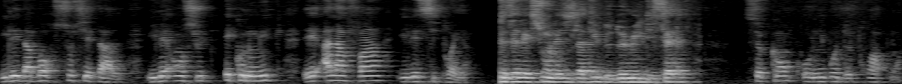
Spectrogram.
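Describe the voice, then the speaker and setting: A man talks with a fairly high pitch and a dark, mellow tone. His pace is moderate and his pitch variation ordinary. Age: 60s. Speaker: political candidate. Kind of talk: campaign statement. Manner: formal.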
